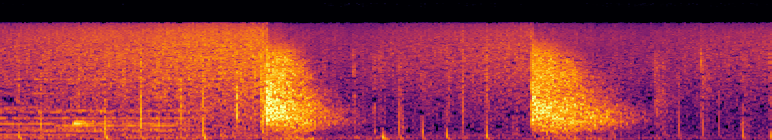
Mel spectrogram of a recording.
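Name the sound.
two gunshots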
